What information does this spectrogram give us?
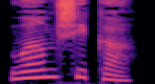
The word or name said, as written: ವಂಸಿಗ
